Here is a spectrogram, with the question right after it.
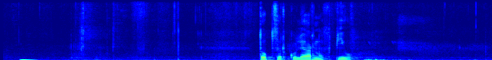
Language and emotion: Russian, neutral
